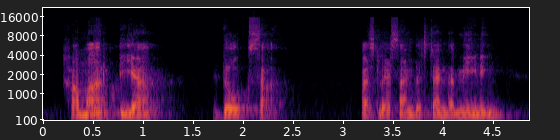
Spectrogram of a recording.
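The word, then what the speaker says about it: δόξα: So it is KS sound, doxa.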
